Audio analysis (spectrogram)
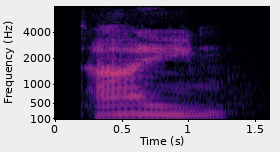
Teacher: this is where a vowel is made up of two sounds. For instance, the vowel in time is A-H and E-E put together. · Term: diphthongs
